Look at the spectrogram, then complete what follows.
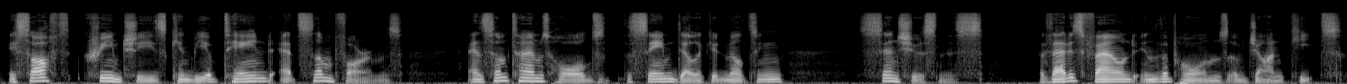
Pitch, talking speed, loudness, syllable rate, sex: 105 Hz, 120 wpm, -21 LUFS, 3.5 syllables/s, male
